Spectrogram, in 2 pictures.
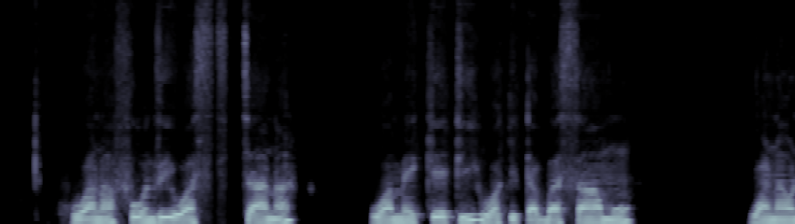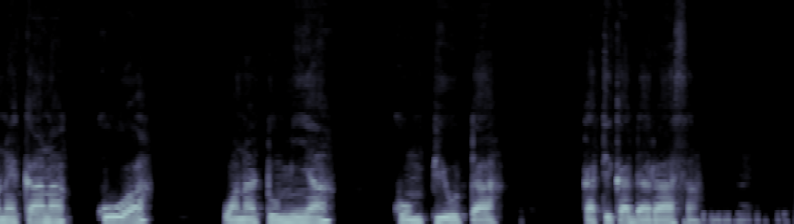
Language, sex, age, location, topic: Swahili, male, 18-24, Nairobi, education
